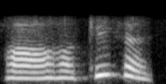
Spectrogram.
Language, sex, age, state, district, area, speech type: Marathi, female, 30-45, Maharashtra, Nagpur, urban, conversation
